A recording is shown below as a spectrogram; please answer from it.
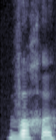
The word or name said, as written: Woche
